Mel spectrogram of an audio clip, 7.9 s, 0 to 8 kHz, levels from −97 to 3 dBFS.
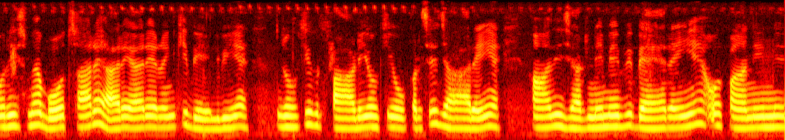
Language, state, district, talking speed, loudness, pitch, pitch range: Haryanvi, Haryana, Rohtak, 235 wpm, -16 LUFS, 185 Hz, 175-195 Hz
